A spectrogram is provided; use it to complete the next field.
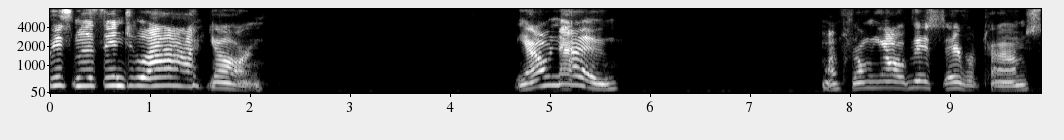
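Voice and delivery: talking with a full mouth. Showing a yarn while eating a gummy worm, talking with a full mouth. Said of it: "got a full mouth".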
